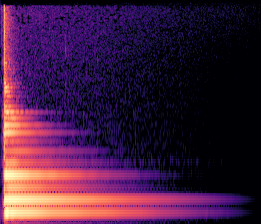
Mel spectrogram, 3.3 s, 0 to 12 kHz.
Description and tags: F#3 Guitar Acoustic Mediator
F#3 played on an acoustic guitar with a mediator for the right hand and no left hand technique.
Recorded with a Zoom h2n
guitar, mediator, single-notes, nylon-guitar, oneshot, acoustic, asp-course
